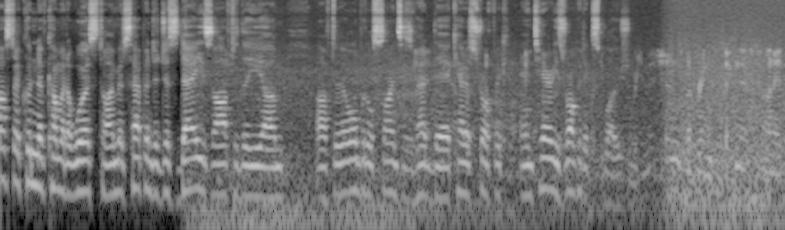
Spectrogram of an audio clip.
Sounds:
Speech, Explosion

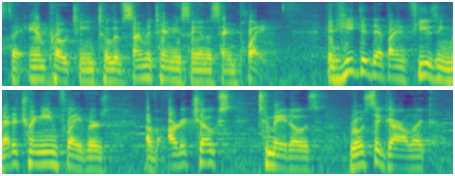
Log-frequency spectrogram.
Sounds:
Music, Speech

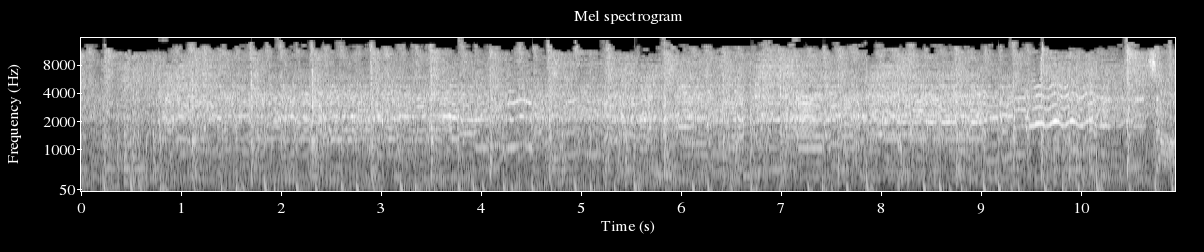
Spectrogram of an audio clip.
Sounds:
Music

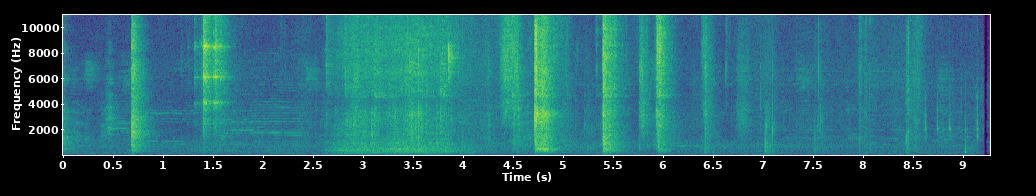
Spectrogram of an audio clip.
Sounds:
Wood

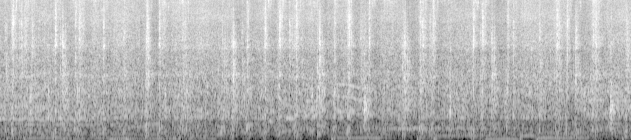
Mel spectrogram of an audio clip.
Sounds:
Pump (liquid), Water

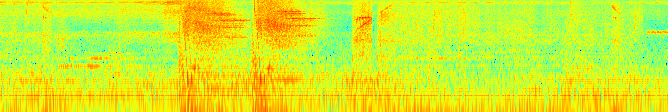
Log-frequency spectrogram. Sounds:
Music

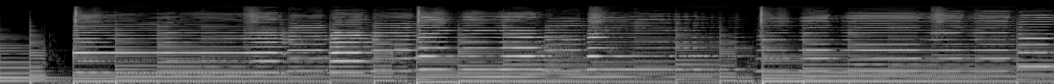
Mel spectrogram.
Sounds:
playing harmonica

